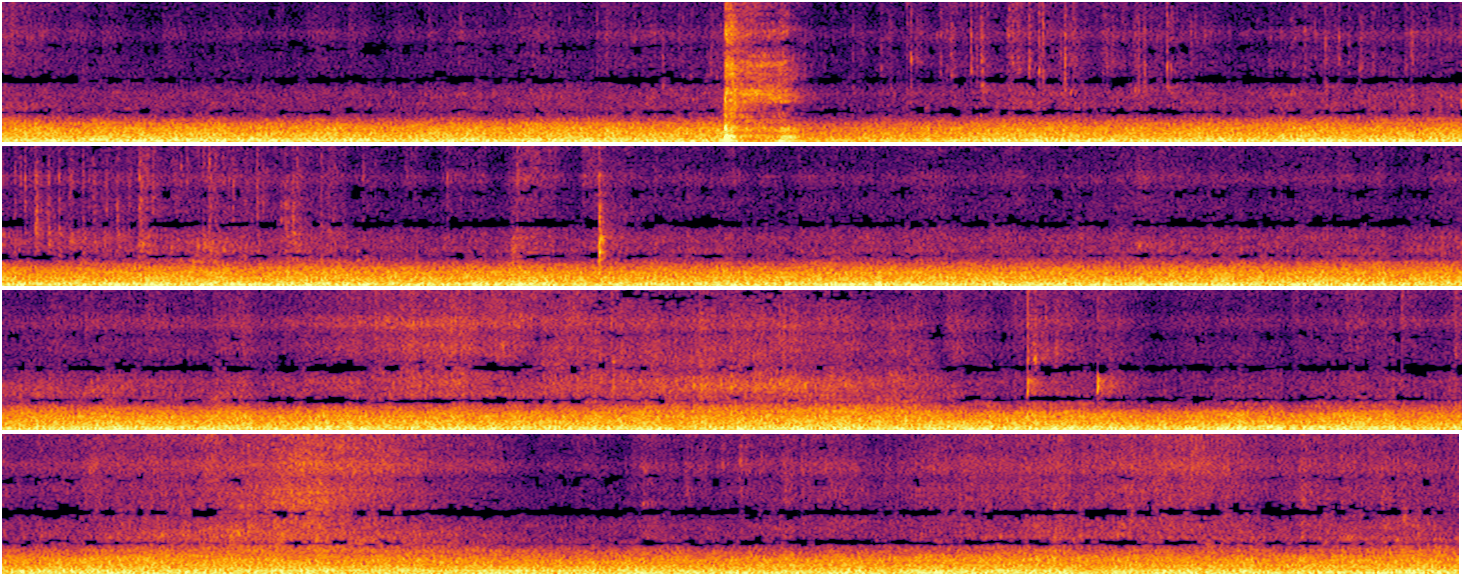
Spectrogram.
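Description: Steady engine and road noise heard from inside a vehicle's cab as it idles and creeps forward in a queue. There is one sharp knock a few seconds in.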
